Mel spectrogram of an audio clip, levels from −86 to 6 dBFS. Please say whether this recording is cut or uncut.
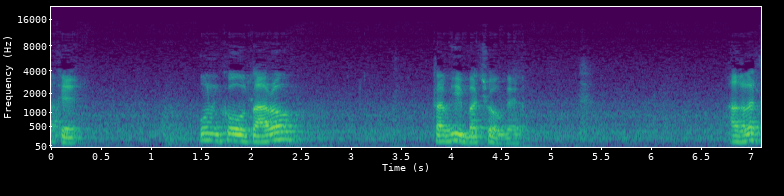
uncut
